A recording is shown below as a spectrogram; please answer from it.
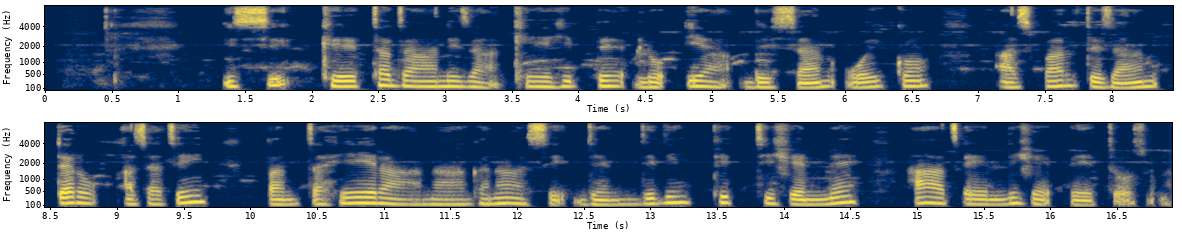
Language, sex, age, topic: Gamo, male, 18-24, government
